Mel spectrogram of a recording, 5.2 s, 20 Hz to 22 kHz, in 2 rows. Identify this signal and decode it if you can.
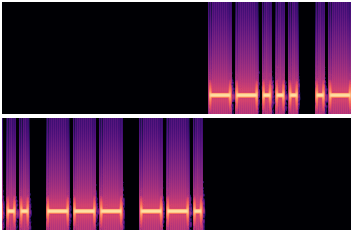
Morse code, heard as a keyed tone, about 24 wpm, 700 Hz. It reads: 7LOG
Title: Speed-Racing - Four Letter-Number Combinations - 20wpm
